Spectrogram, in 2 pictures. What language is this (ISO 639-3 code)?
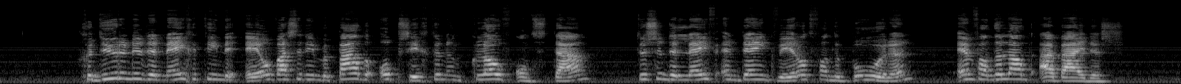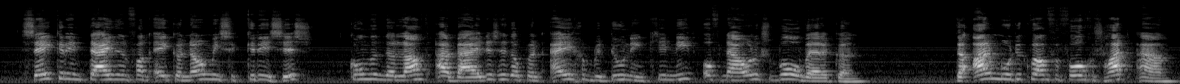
nld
